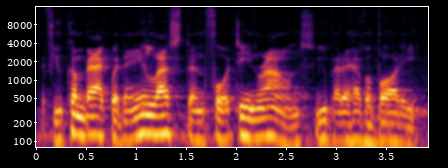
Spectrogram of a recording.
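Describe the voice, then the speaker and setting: With a fairly low pitch and a Boston accent, a sixty-something man from Natick, Massachusetts, remembers serving in the army during the Vietnam War. The oral history interview is halting and conversational, filmed indoors with him seated and wearing a lapel mic, and background noise is noticeable.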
